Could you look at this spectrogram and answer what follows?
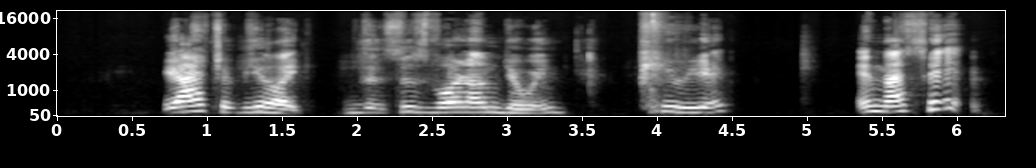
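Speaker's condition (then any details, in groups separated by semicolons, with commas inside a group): Cerebral palsy; present from birth, severe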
